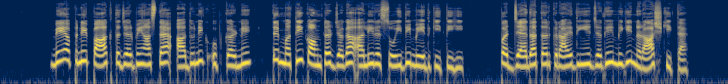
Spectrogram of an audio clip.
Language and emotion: Dogri, sad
